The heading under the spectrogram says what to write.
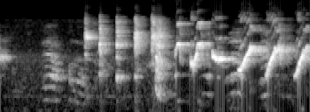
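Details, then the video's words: Strange sounds from a black-capped lory: harsh buzzy notes running into a series of upward-sweeping whistled chirps, rapid and uneven. "suara aneh Nuri kepala Hitam"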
